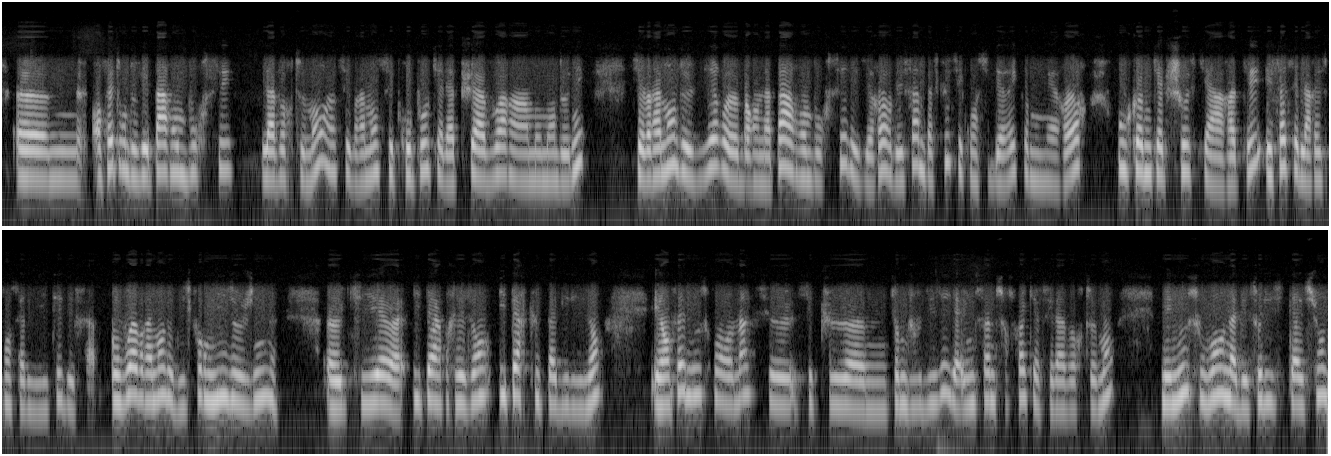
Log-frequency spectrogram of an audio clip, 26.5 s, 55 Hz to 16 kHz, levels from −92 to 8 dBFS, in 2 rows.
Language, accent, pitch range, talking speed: French, French, 180-220 Hz, 235 wpm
